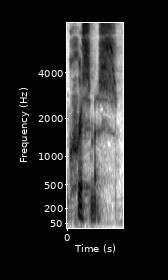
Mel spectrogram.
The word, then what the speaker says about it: Christmas: And when you see T between consonants, it's silent. Don't pronounce the T. If you link the sounds, do not pronounce the T. Examples, exactly and Christmas.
